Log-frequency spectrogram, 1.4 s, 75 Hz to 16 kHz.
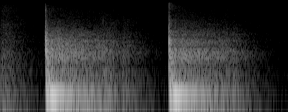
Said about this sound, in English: The master of ceremony then knocks again loudly 3 times.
